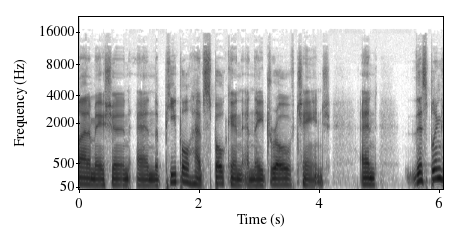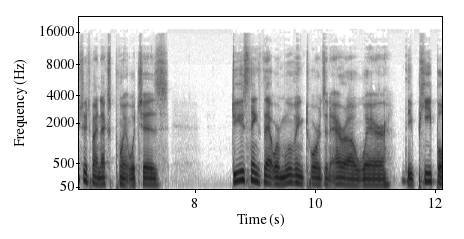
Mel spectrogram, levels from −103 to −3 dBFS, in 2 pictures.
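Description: From 0.63 to 0.74 s a short stall from a late packet holds the last sound for 96 ms until the packet arrives, adding 96 ms of delay; the spectrogram shows frozen, flat harmonics.

At 0.79 to 0.81 s a short concealed packet loss drops 50 ms, bridged by only 11 ms of synthesized fill that cuts delay by about 40 ms, leaving a brief smear.

Between 1.25 and 1.60 s, just before "have spoken and they", a jitter buffer slow-down repeats pitch periods, adding 46 ms at 89% speed. The harmonics stretch out horizontally with unchanged spacing.

From 6.39 to 7.57 s, right after "brings me to my", a jitter buffer speed-up trims about a tenth of a second at 107% speed, so the sound is hurried and the waveform's syllables are packed closer.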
